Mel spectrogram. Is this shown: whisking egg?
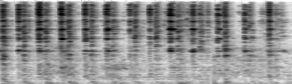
yes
